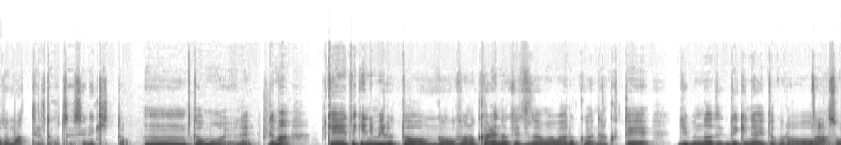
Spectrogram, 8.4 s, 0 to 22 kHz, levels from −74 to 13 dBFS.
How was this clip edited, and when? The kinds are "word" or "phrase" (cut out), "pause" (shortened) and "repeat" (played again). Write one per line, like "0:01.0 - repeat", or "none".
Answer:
0:01.4 - pause
0:02.6 - pause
